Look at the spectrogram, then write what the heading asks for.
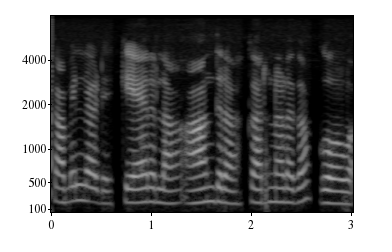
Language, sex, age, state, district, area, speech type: Tamil, female, 30-45, Tamil Nadu, Erode, rural, spontaneous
